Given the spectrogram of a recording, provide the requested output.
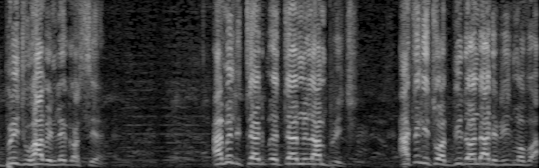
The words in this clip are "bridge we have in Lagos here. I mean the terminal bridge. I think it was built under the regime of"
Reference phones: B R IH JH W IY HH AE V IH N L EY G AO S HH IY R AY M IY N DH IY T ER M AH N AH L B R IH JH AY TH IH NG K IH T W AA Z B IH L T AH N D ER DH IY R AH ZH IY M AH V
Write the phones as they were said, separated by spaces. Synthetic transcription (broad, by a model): B R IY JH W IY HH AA V IH N L EY G AO S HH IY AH AY M IY N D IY T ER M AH L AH N B R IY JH AY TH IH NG K IH T W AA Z B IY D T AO N D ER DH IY R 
